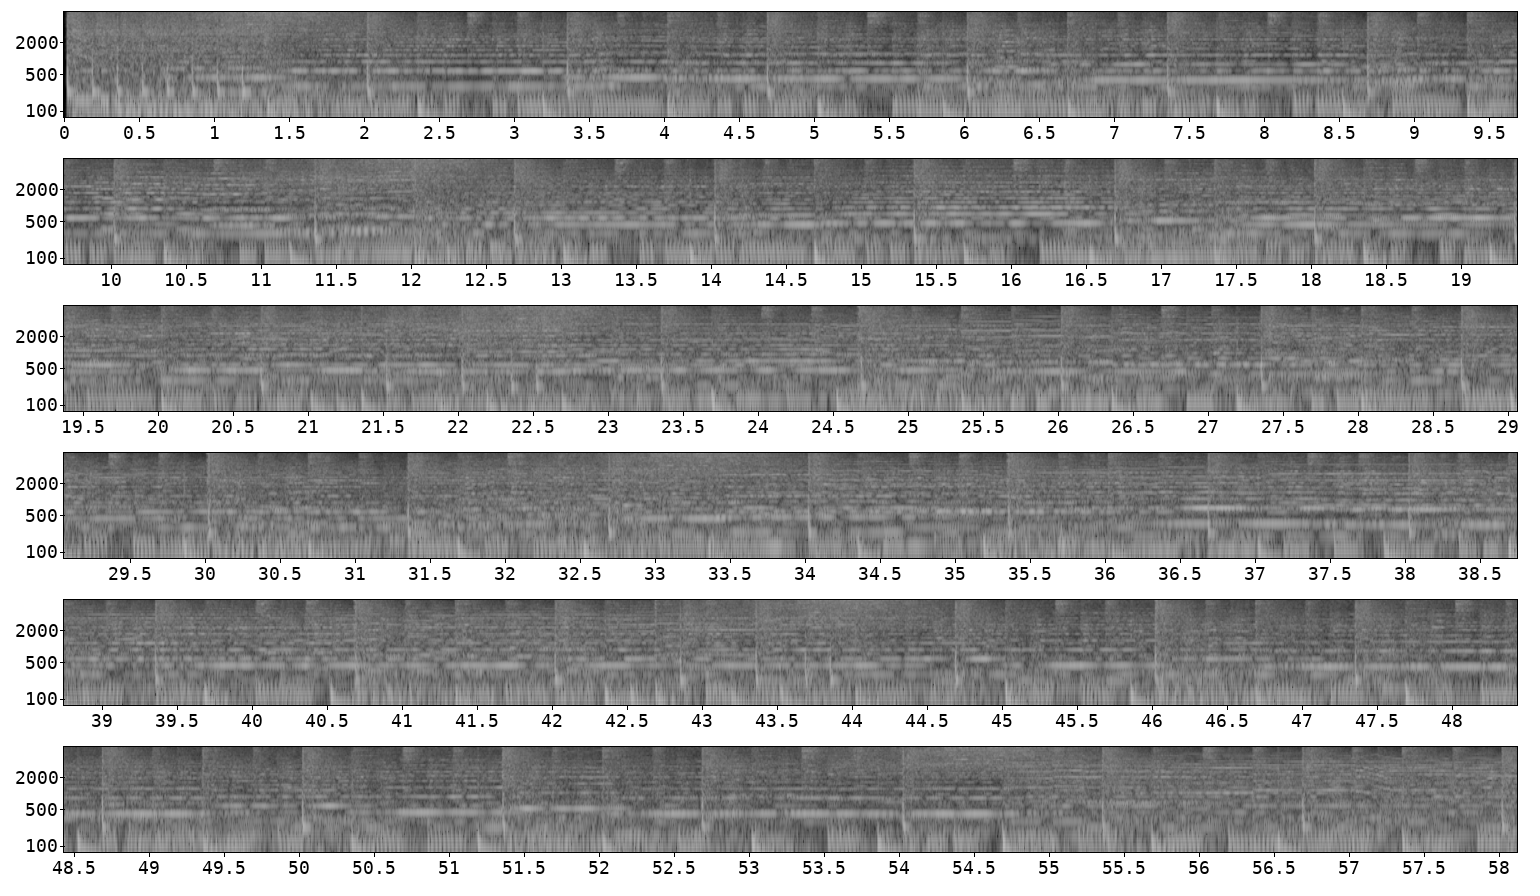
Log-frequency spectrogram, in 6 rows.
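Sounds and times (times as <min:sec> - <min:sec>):
battle arena background music: 0:00.0 - 0:58.1.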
